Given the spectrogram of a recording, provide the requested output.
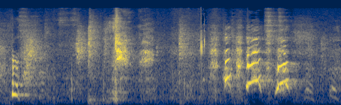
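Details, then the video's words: Alaskan Malamute talking back when told to roll over: a run of about six whiny, yodel-like vocal bursts that rise and fall in pitch over three seconds, close and loud, with a person speaking afterwards. "Malamute Talks Back When Told to Roll Over"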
